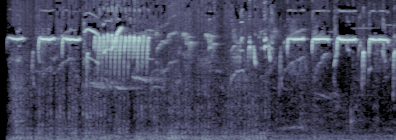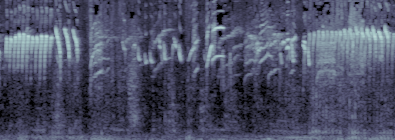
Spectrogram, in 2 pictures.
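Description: Birds singing: clear high whistled notes and quick chirps, broken by a rapid trill about every four to five seconds.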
